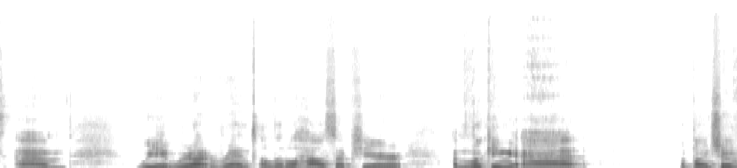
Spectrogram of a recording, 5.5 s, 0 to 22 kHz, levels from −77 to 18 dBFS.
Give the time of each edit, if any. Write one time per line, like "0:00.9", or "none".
none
